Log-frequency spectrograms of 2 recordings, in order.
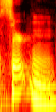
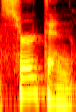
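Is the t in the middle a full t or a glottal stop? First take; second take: glottal stop; full t. First: The middle t is a glottal stop. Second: The middle t is a full t sound.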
